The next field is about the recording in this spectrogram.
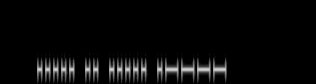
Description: Morse code, heard as a keyed tone, about 30 wpm, 700 Hz. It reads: 5I51
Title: Four Challenging Letter-Number Combinations 30wpm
